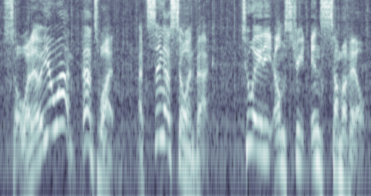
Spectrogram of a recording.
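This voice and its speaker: An actor playing a zany, over-eager local radio ad pitchman in a comic audio drama, with a punchy, exaggerated sales delivery. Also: huge pitch swings, moderate pace, pushed and bright, slight background noise, full character voice. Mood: brash, eager.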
